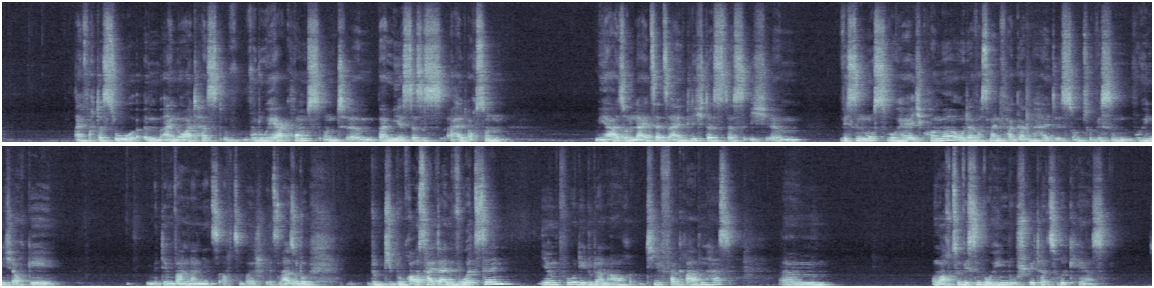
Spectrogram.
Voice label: tigrinya eritrea

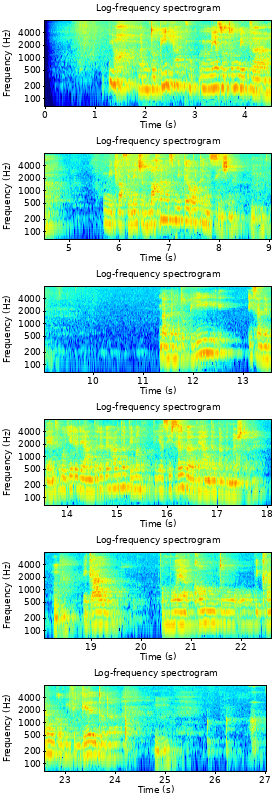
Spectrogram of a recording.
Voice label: spanisch

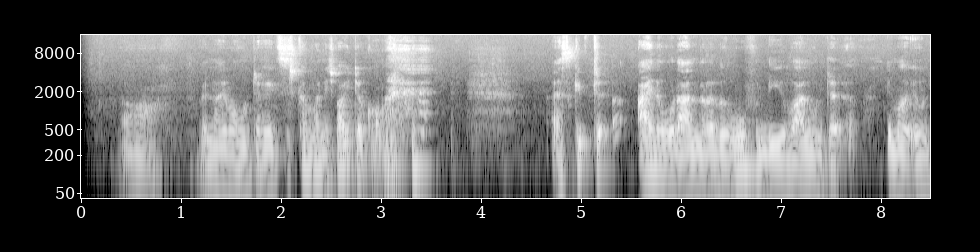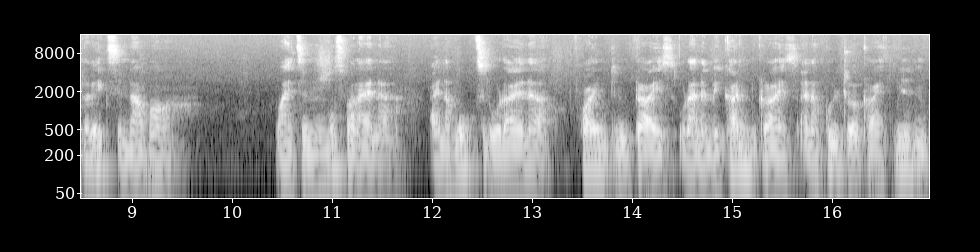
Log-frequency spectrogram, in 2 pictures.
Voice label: tamilisch sri lanka

